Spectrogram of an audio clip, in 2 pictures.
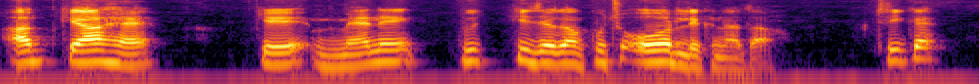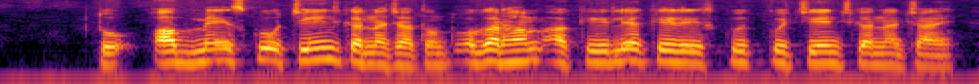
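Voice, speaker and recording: Gravelly-voiced man. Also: fairly high pitch, darkish tone, dry recording. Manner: unhurried step-by-step explaining with fillers. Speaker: software tutorial teacher. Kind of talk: screen-recorded tutorial.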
